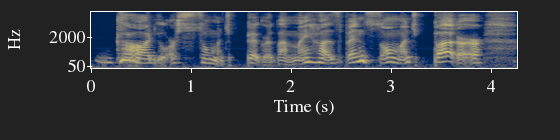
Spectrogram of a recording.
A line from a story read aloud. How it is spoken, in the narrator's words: I moaned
